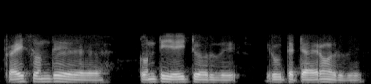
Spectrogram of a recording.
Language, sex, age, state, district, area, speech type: Tamil, male, 18-30, Tamil Nadu, Namakkal, rural, conversation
